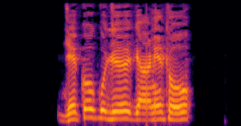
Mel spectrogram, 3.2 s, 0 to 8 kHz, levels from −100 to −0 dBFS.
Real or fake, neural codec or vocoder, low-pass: real; none; 7.2 kHz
